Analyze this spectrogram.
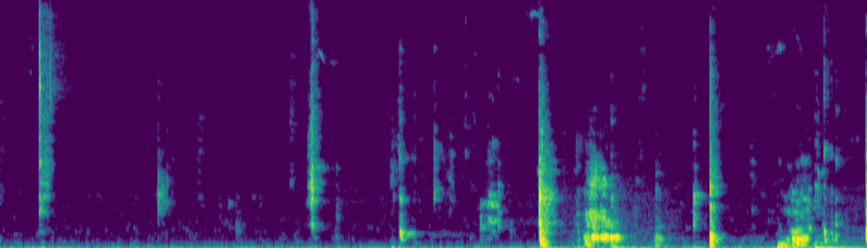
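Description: A few light clicks from laptop keys being pressed, then handling noise as a slim power bank with its cable is picked up and set down on cardboard: a cluster of knocks and rustling from about four and a half seconds in.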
